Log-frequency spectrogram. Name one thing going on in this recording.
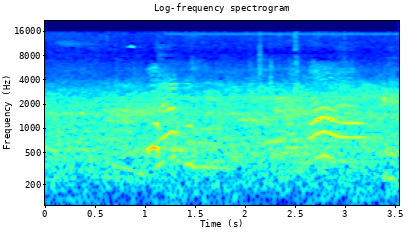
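A young child talks excitedly close by.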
